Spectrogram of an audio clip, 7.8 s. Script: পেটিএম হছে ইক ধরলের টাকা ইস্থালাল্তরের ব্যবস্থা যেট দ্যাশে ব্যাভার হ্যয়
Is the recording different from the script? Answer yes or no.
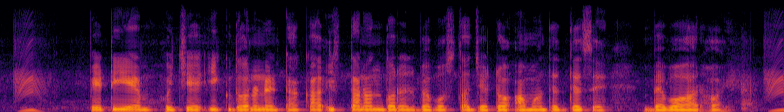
yes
